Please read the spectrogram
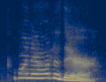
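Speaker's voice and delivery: coaxing the cat out of the wool box, high. Real, not acted.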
